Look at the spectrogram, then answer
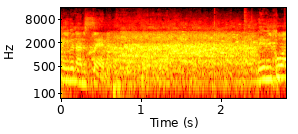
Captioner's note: audience laughing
